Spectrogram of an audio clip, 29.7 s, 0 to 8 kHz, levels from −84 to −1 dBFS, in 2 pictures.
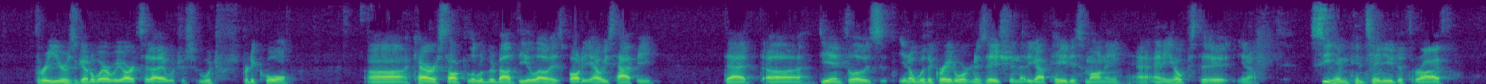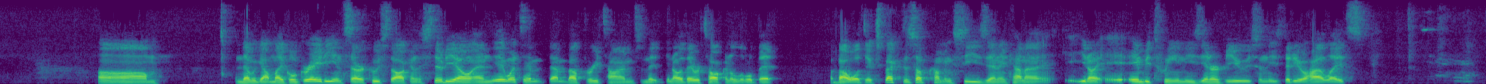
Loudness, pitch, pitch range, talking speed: -20 LUFS, 115 Hz, 105-125 Hz, 210 wpm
